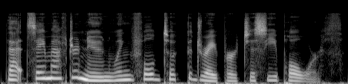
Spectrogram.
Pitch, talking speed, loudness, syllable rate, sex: 205 Hz, 170 wpm, -16 LUFS, 4.5 syllables/s, female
